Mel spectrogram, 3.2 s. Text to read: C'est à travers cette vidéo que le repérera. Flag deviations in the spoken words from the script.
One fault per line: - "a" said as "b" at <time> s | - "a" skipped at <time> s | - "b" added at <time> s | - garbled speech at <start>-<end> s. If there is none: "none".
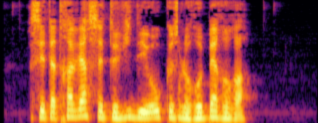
none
